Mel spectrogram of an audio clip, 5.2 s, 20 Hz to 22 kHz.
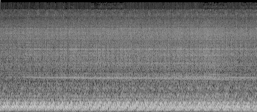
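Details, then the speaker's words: Toyota Hilux with Lexus V8 swap idling after cooling system bleed; thermostat now open, 64 degrees on bottom hose; steady even V8 burble with faint whir, earlier air noise gone, healthy idle. "Noise is gone. Past air noise is gone. Just gives it a moment just to catch up."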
